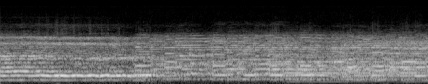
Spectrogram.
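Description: Turkish aşık folk music played on the bağlama (saz), a long-necked plucked lute, with long held notes.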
